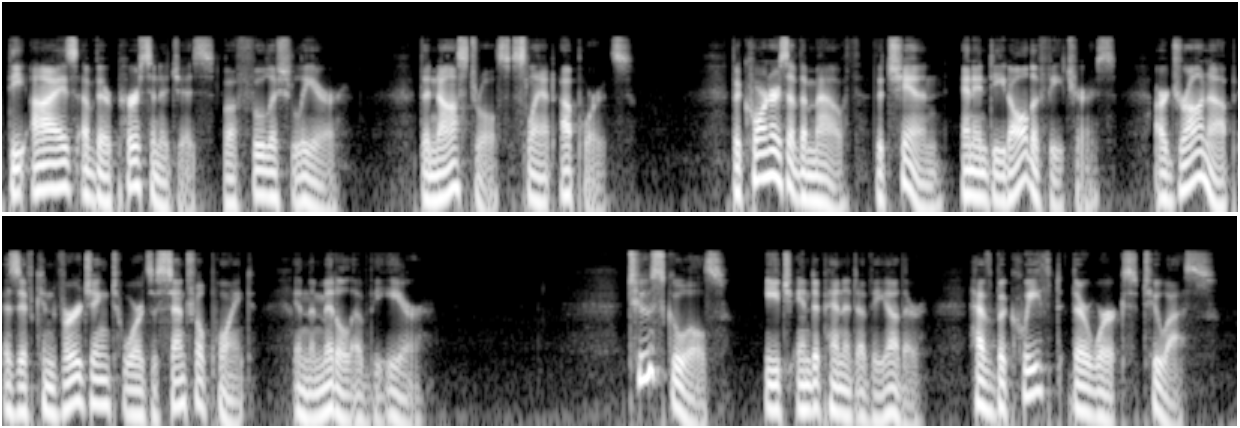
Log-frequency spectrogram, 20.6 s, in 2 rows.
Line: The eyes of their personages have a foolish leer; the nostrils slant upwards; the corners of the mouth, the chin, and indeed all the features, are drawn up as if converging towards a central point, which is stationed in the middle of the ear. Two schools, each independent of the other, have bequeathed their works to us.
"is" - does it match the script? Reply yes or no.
no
